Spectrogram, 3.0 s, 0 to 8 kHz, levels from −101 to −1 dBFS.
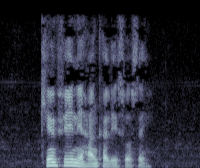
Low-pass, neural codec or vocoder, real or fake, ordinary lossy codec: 7.2 kHz; none; real; MP3, 64 kbps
